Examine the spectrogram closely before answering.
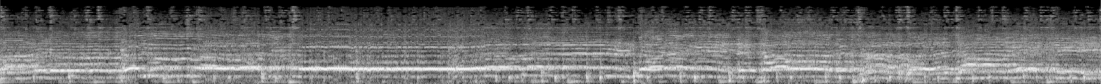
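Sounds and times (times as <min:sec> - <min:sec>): drum strokes: 0:00.0 - 0:11.0.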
